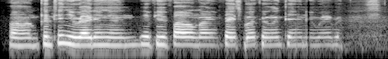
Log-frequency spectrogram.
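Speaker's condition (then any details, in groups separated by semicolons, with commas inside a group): Cerebral palsy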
